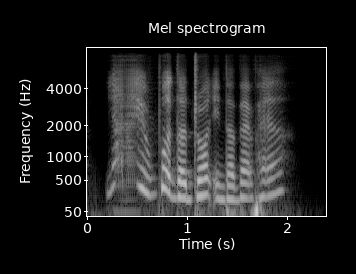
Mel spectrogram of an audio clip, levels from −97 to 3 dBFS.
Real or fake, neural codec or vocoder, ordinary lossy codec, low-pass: fake; codec, 16 kHz, about 1 kbps, DyCAST, with the encoder's durations; none; 7.2 kHz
